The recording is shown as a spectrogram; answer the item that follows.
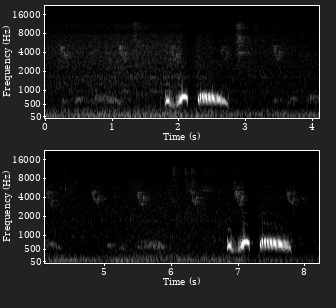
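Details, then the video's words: ['Female spotted dove cooing to stir male doves: two loud phrases about five seconds apart, each quick rising notes then a long coo, with softer distant coos and faint high chirps between.'] "cu gáy CU MÁI.MÁI KÍCH TRỐNG.Tiếng cu gáy mái kích mồi tập bổi,kích bổi ức chế gáy."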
